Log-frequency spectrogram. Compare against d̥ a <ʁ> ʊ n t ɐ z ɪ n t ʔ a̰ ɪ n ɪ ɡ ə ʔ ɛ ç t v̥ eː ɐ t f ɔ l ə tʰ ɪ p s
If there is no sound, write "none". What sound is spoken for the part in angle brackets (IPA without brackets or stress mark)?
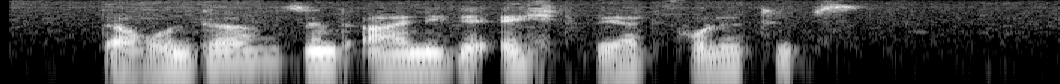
ʁ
